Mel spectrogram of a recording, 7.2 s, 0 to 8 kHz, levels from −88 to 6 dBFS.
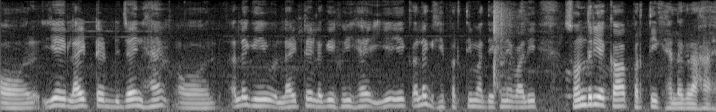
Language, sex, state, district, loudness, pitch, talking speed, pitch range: Hindi, male, Rajasthan, Bikaner, -20 LUFS, 160 Hz, 220 wpm, 140-175 Hz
